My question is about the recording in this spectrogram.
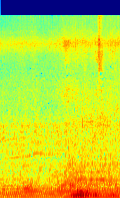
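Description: Argo amphibious off-road vehicle's engine running under way, swelling louder for a moment about a second and a half in as it is given throttle, with a sharp click near the end.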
